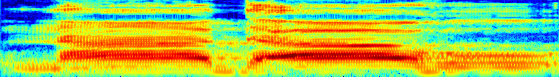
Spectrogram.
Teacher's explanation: هل اتاک حدیث موسیٰ اذ ناداہ ربہ بالوادی المقدس طویٰ، دیکھیے اذ ناداہ، نرمی کے ساتھ پڑھنا ہے دال کو، ناداہ، نون اور دال کو کھینچنا ہے، ہا کو جلدی پڑھنا ہے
